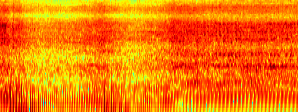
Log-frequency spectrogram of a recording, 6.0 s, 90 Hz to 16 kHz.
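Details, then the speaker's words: Honda Supra X 125 motorcycle after clutch-side repair: a few throttle blips then a steady, even engine note with no metallic scraping; smooth again, the earlier grinding gone. "Nah untuk hasil produksinya sudah normal lagi ya teman-teman dan bunyinya pun sudah halus lagi atau tidak kasar lagi"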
